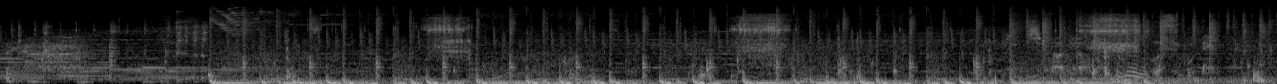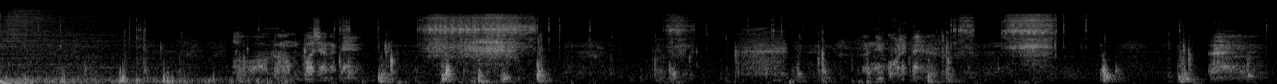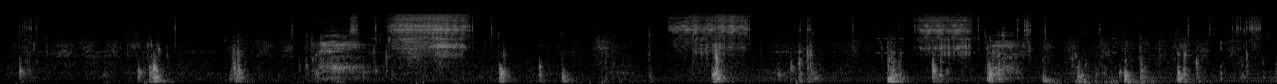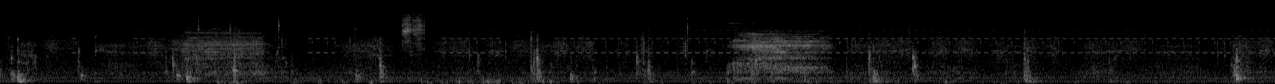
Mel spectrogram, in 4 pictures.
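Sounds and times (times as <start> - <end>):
fishing tackle clicking and knocking: 2.8 - 12.8, 16.2 - 21.1, 22.0 - 24.0, 32.0 - 39.2, 40.1 - 44.1
water slapping against hull: 4.0 - 13.0, 14.0 - 45.6.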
